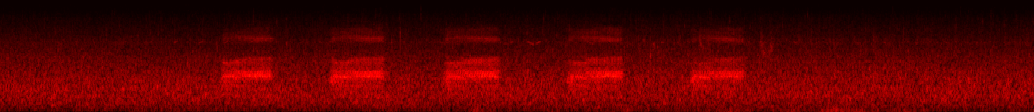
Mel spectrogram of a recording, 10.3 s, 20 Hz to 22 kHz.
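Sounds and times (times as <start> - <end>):
stream rushing in the middle reaches of the Tama River, Japan: 0.0 - 10.3
crow cawing by the Tama River in Japan: 2.2 - 5.0, 5.7 - 6.3, 6.9 - 7.5.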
